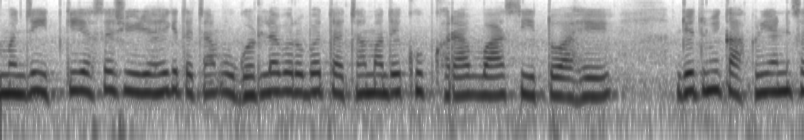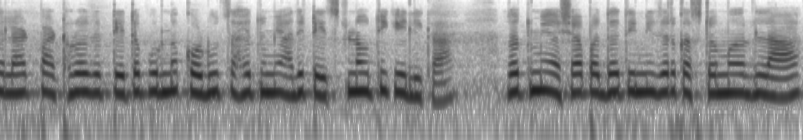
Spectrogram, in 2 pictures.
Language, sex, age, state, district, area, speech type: Marathi, female, 18-30, Maharashtra, Amravati, urban, spontaneous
